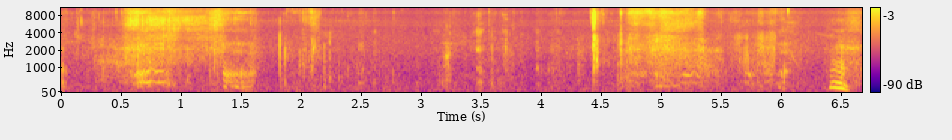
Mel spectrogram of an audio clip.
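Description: A man eating with his hands: quiet chewing and mouth sounds, with two breathy stretches and a sharp click. A short falling vocal sound comes near the end.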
